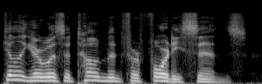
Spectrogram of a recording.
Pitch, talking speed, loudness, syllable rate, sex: 150 Hz, 160 wpm, -17 LUFS, 4.8 syllables/s, male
